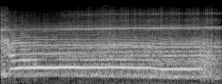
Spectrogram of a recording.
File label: "yo" LONG; ooh ahh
